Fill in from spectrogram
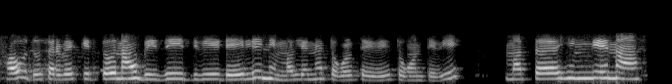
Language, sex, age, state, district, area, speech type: Kannada, female, 45-60, Karnataka, Dharwad, rural, conversation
